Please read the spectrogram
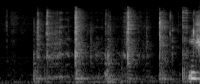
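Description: An irregular run of light clicks and taps from gloved hands handling a cut orchid flower spike before trimming it.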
